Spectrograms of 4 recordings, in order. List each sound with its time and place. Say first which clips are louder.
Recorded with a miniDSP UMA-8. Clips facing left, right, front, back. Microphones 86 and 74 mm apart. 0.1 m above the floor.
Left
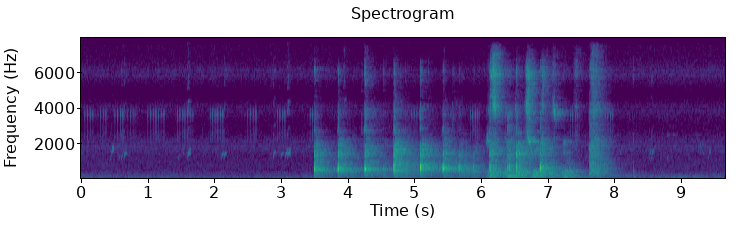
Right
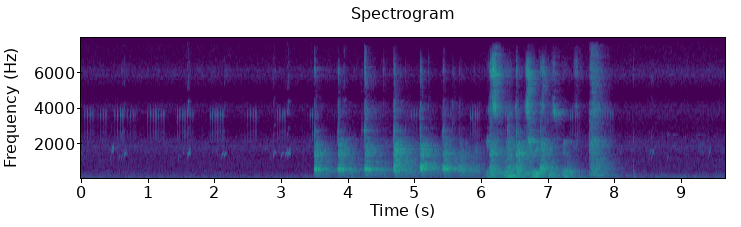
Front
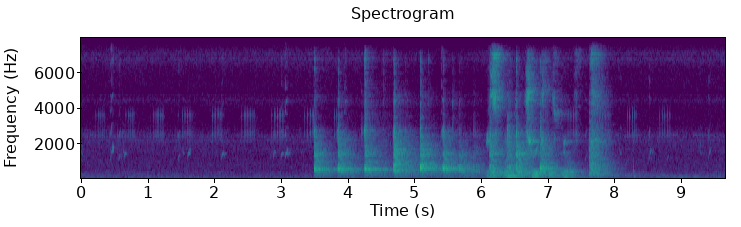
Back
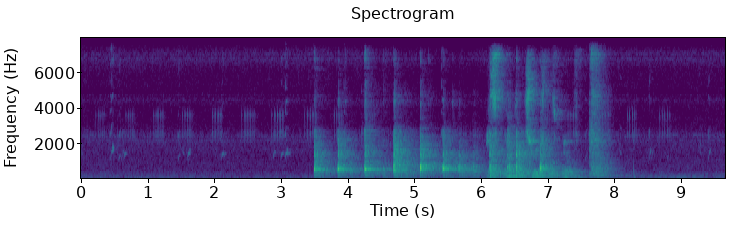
3.5 s hammering: left 5 dB, back 5 dB; 125° left, 1.0 m
6.1 s a man speaking: left 4 dB, back 3 dB; 55° right, 1.6 m
7.6 s a pop: left 4 dB, front 5 dB; 40° left, 1.5 m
